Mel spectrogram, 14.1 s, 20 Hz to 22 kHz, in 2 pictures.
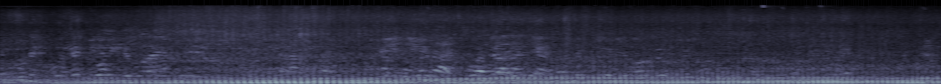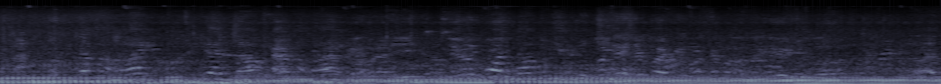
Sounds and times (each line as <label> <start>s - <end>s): Men talk 0.0s - 14.1s
motorcycle 0.0s - 14.1s
laugh 6.7s - 7.6s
